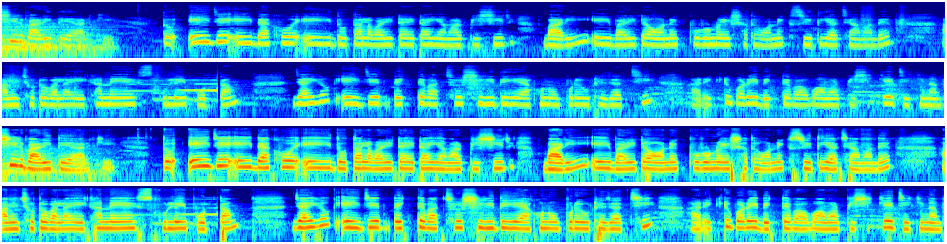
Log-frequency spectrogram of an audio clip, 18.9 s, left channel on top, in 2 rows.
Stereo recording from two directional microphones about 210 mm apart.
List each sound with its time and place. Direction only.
0.0 s speech: 45° right (ahead or behind)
